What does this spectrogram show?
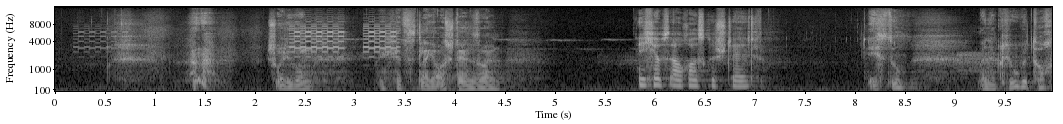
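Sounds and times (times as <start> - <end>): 
mobile phone ringing: 0.2 - 0.6, 2.3 - 4.0
speech: 2.2 - 4.7, 5.8 - 7.2, 8.1 - 9.9.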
